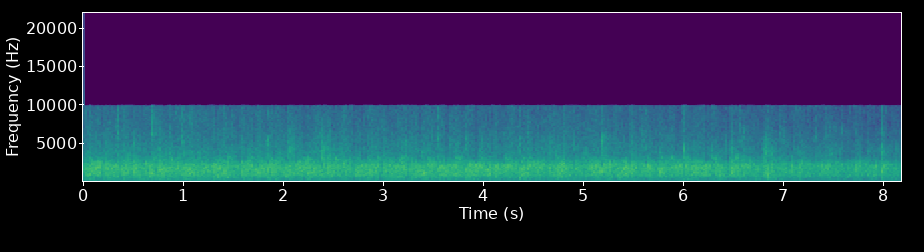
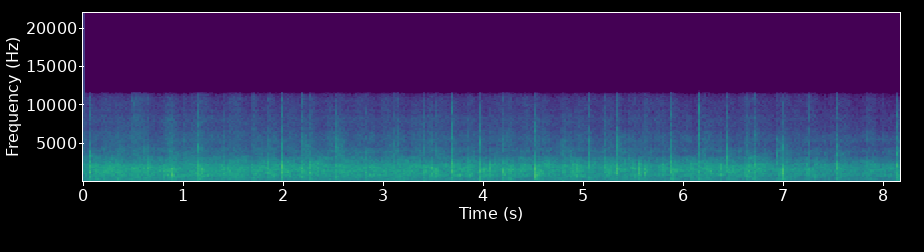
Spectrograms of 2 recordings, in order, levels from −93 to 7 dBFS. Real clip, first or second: first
